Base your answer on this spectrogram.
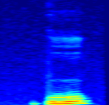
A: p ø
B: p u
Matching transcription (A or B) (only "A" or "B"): B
